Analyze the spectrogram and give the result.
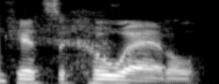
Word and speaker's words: Quetzalcoatl: Quetzalcoatl. There you go. You can say it like that.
